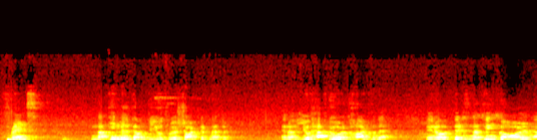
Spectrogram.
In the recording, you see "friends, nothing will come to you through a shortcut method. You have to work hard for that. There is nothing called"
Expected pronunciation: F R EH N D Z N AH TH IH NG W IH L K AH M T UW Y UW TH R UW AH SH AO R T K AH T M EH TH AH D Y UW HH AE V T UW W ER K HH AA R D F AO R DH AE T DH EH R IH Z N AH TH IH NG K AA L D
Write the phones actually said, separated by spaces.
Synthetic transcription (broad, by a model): F R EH N D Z N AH T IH NG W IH L K AH M T UW Y UW T R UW AH SH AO R T AH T M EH T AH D Y UW HH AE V T UW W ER K HH AA R D F AO R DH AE T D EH R IH Z N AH T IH NG K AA L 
